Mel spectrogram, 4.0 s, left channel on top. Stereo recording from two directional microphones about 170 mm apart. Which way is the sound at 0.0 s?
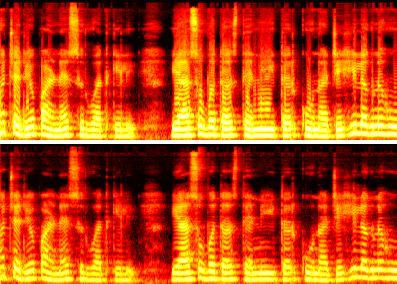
30° left (ahead or behind).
